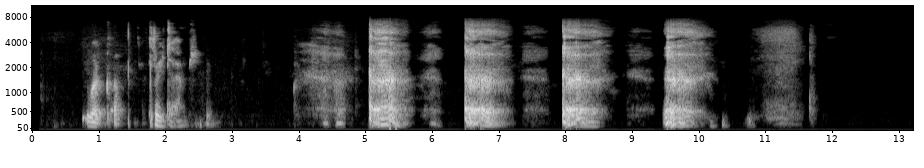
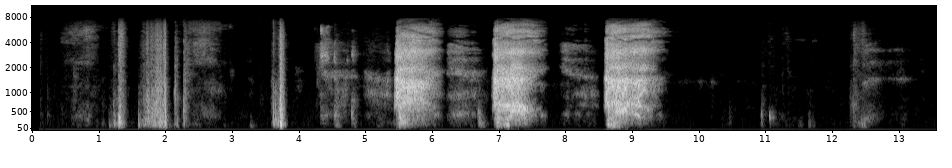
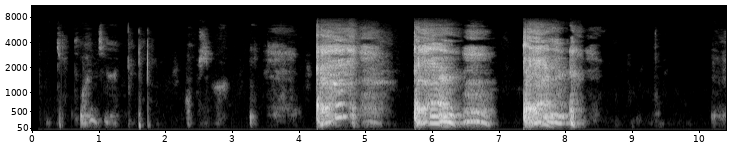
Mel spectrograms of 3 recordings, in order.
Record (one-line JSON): {"three_cough_length": "13.2 s", "three_cough_amplitude": 30961, "three_cough_signal_mean_std_ratio": 0.36, "exhalation_length": "13.6 s", "exhalation_amplitude": 25225, "exhalation_signal_mean_std_ratio": 0.33, "cough_length": "10.4 s", "cough_amplitude": 26133, "cough_signal_mean_std_ratio": 0.4, "survey_phase": "alpha (2021-03-01 to 2021-08-12)", "age": "65+", "gender": "Female", "wearing_mask": "No", "symptom_cough_any": true, "symptom_new_continuous_cough": true, "symptom_shortness_of_breath": true, "symptom_diarrhoea": true, "symptom_fatigue": true, "symptom_fever_high_temperature": true, "symptom_change_to_sense_of_smell_or_taste": true, "symptom_loss_of_taste": true, "symptom_onset": "2 days", "smoker_status": "Ex-smoker", "respiratory_condition_asthma": false, "respiratory_condition_other": false, "recruitment_source": "Test and Trace", "submission_delay": "2 days", "covid_test_result": "Positive", "covid_test_method": "RT-qPCR", "covid_ct_value": 21.1, "covid_ct_gene": "N gene", "covid_ct_mean": 22.0, "covid_viral_load": "62000 copies/ml", "covid_viral_load_category": "Low viral load (10K-1M copies/ml)"}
